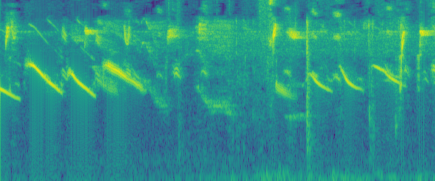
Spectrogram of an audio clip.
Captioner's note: trinca ferro cantando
